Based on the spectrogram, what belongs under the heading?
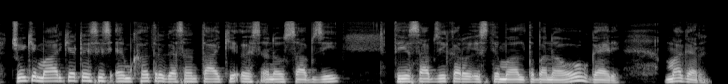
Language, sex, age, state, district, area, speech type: Kashmiri, male, 30-45, Jammu and Kashmir, Budgam, rural, spontaneous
